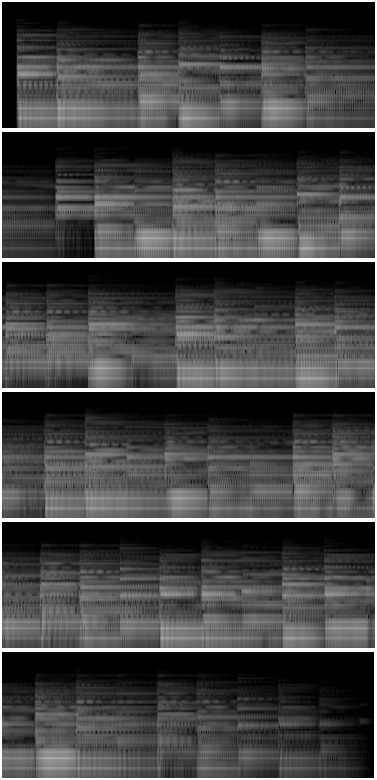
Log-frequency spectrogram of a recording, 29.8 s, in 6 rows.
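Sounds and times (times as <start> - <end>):
instrumental hymn: 0.2 - 29.6.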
